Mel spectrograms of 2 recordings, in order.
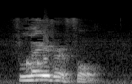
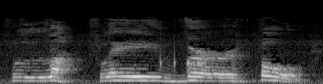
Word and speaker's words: flavorful: Flavorful, ¿cuántas sílabas? Flavorful. Flavorful, flavorful. ¿Y dónde cae el estrés? Ya tenemos tres sílabas. Flavorful, flavorful, flavorful. Ya la primera más fuerte.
